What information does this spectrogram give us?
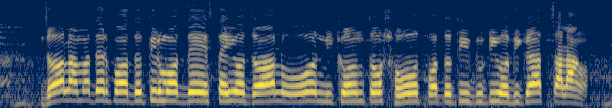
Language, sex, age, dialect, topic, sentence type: Bengali, male, 18-24, Rajbangshi, agriculture, statement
